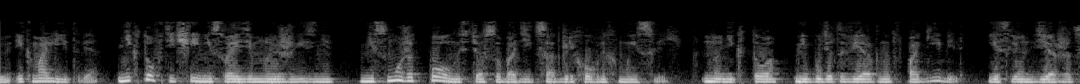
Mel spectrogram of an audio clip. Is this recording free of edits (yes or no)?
no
